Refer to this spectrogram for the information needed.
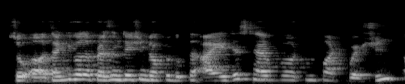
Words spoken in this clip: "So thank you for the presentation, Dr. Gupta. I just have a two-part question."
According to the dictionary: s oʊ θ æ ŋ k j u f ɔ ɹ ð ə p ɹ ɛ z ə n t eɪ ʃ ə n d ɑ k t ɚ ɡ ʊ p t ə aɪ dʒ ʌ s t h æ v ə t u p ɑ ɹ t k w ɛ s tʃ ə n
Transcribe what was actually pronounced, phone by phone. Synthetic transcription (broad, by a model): s oʊ t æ ŋ k j u f ɔ ɹ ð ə p ɹ ɛ z ə n t eɪ ʃ ə n d ɑ k t ɚ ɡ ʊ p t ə aɪ dʒ ʌ s t h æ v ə t u p ɑ ɹ t k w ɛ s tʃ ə n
